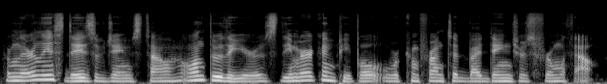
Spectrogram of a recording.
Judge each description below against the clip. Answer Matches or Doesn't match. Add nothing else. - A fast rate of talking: Doesn't match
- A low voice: Doesn't match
